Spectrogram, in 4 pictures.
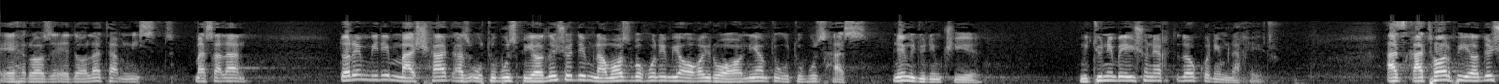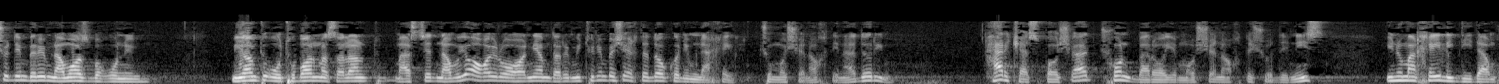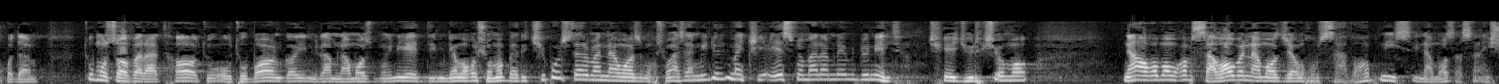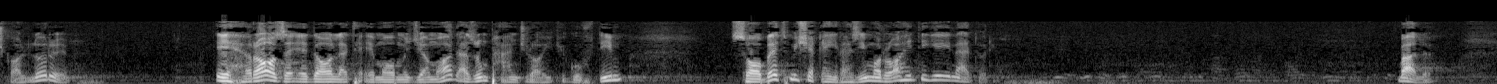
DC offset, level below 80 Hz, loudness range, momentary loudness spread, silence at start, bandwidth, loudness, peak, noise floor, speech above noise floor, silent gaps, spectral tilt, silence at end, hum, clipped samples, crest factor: under 0.1%; -42 dBFS; 8 LU; 12 LU; 0 s; 8 kHz; -14 LUFS; 0 dBFS; -49 dBFS; 35 dB; none; -4.5 dB/octave; 0.65 s; none; under 0.1%; 16 dB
